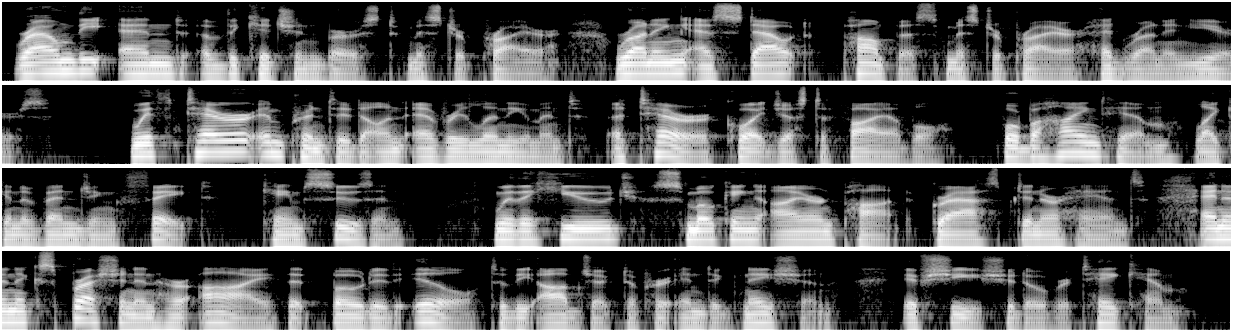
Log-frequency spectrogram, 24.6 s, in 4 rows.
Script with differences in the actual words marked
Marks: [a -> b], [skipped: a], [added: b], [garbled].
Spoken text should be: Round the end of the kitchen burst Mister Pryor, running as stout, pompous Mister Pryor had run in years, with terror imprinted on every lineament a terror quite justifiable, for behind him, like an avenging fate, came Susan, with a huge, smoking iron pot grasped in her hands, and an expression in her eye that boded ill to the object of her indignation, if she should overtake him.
Round the end of the kitchen burst Mister Pryor, running as stout, pompous Mister Pryor had run in years, with terror imprinted on every lineament a terror quite justifiable, for behind him, like an avenging fate, came Susan, with a huge, smoking iron pot grasped in her hands, and an expression in her eye that boded ill to the object of her indignation, if she should overtake him.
